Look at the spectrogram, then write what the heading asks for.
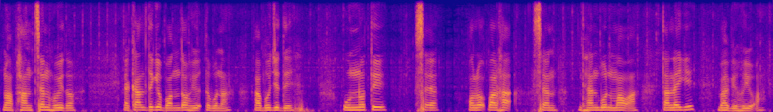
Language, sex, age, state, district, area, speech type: Santali, male, 18-30, West Bengal, Purba Bardhaman, rural, spontaneous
